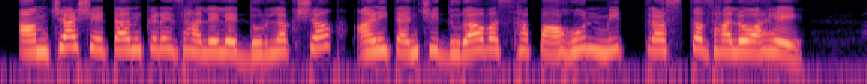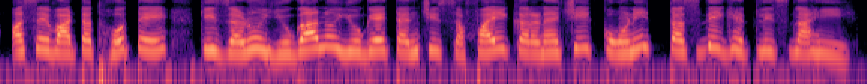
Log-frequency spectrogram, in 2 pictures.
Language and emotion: Marathi, angry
